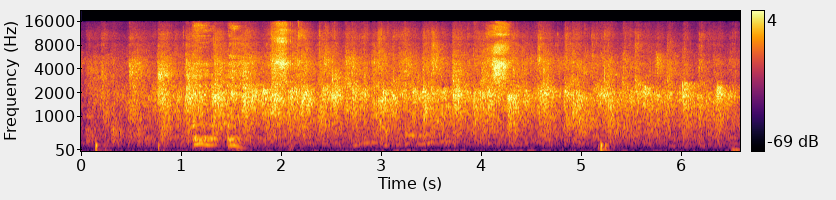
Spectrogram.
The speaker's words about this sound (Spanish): Dese un aplauso. ¿No quiere darse un aplauso? Ese es medio aplauso. Dije, dese un aplauso fuerte.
